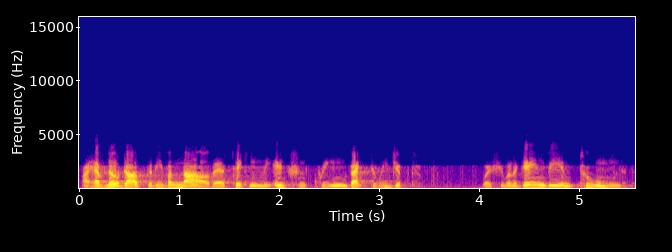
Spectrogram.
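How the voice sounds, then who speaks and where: An actor in a 1940s radio drama playing a shrewd, self-assured English detective, brisk, commanding and precise. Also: male voice, on the high side, big pitch swings, breathy edge. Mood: grave, assured. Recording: tinny, noisy old radio recording, reverberant.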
